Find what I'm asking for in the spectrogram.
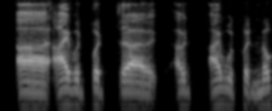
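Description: A man with a very deep, low voice speaks in a Pittsburgh accent. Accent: Western Pennsylvania (Pittsburgh). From Pittsburgh, Western Pennsylvania. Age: 50s. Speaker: horror magician. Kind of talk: casual chat.

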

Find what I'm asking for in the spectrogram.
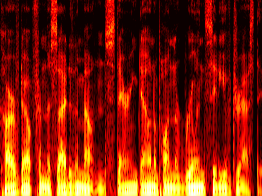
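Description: On a very clean recording with a silent background and a dry, close sound with no echo, a man speaks fairly quickly in a very deep, low pitch with ordinary variation and a dark, mellow tone. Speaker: dungeon master. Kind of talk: tabletop role-playing game session, narrating.

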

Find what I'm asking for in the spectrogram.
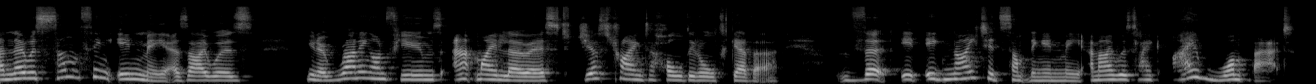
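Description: With an English accent and lively intonation, the speech moves at a fairly slow pace on a very clean recording with a silent background. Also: woman, fairly high pitch for a woman. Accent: English, noticeable as soon as she speaks. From England. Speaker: author and inspirational speaker. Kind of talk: interview.

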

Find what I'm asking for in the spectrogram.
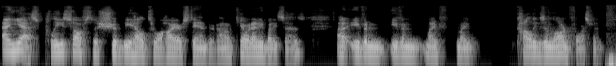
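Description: A man with a New York accent and a medium pitch talks at a very fast pace, with ordinary pitch variation. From New York City. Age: 50s. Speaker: former police officer. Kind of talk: casual interview.

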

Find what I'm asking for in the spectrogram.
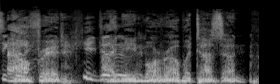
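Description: A man puts on a raspy, hoarse character voice at a fairly slow pace. Background noise is clear.

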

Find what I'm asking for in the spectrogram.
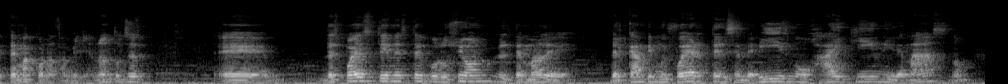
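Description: A man's medium-pitched voice with lively intonation, a fairly slow pace, and audible room echo. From northwest Mexico, Sonora. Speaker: tourism professional and overlanding enthusiast. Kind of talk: casual interview. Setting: coffee shop. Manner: hesitant, many fillers.

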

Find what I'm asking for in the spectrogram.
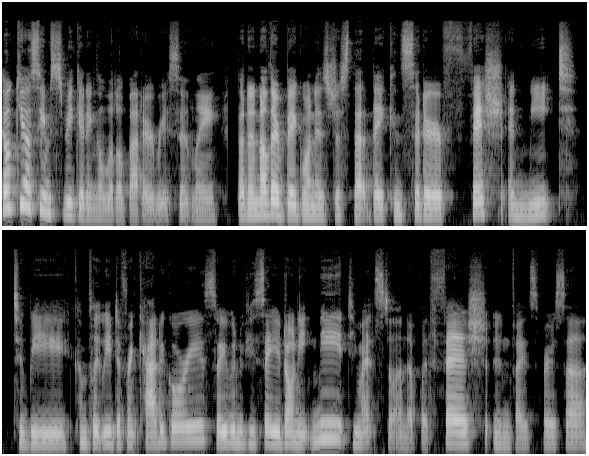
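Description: A woman at medium pitch with an ordinary speaking voice, a fairly quick pace and hardly any pauses, on a very clean recording with a silent background. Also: ordinary pitch variation. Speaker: podcast host. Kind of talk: podcast interview.

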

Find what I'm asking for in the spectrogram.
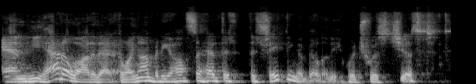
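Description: A man with an American accent talks at a fairly quick pace and medium pitch, his intonation lively and his loudness very even. Noticeable background noise sits behind him. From California. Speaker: Disney animator and attractions director. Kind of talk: interview. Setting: video call.

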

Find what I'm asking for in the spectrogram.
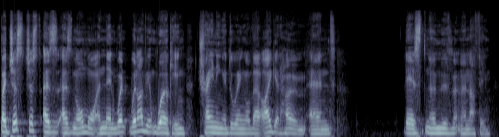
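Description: A man with a plain, everyday voice, fairly high pitch and ordinary pitch variation, at a fairly quick pace. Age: 30s. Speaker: amateur boxer and mental health advocate. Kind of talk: casual chat.

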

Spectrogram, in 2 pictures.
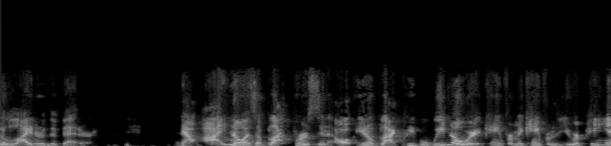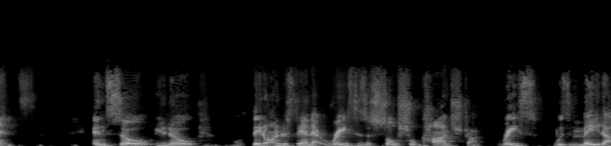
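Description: Speaking at a moderate pace with an American accent, a woman uses a medium pitch and ordinary pitch variation. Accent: New York accent, stronger when passionate. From New York City. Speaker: church leader and seminary student. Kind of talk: casual interview chat.

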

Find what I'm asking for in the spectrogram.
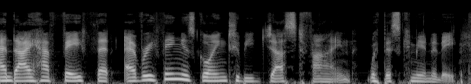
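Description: A woman with an unremarkable speaking voice talks at a moderate pace with lively intonation. Her pitch is fairly low, and the background is quiet. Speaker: podcast host. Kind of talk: scripted intro and casual interview.

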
